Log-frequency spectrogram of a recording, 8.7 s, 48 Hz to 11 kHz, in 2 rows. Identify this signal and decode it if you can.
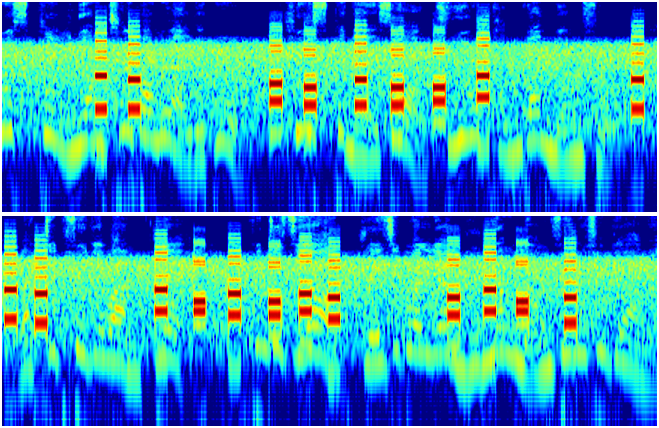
DTMF, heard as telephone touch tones, dialled by hand, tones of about 80 ms, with speech in Korean. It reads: A3 84647D 3B3 D*97#5 8D*2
